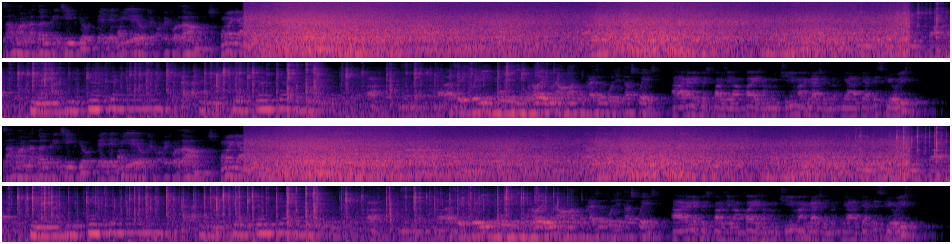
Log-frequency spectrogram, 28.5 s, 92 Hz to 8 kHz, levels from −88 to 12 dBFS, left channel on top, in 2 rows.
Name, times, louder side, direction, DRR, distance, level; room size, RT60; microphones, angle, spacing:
voice 1, 0.0-3.2 4.9-6.1 8.7-12.4 14.9-15.1 16.9-17.5 18.8-19.2 20.8-24.0, left 1 dB, 10° right, -4 dB, 2.6 m, -42 dB
voice 2, 3.3-4.3 6.0-8.9 9.3-9.4 12.7-16.8 17.2-21.0 24.3-27.8, equal, 30° right, -3 dB, 1.3 m, -44 dB
sound 1, 3.6-13.6, left 3 dB, 15° left, 0.3 m, -32 dB
Computer keyboard, 12.6-22.9, right 5 dB, 45° right, 0.8 m, -42 dB
11.0 x 5.0 x 4.7 m, 0.87 s
head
